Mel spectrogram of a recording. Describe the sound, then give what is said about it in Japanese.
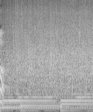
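Audience applause for John Lasseter, a dense, steady wash of many hands clapping that holds at an even level throughout, with a low sustained tone humming faintly beneath it. “ジョン・ラセターさんにもう一度大きな拍手をど”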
